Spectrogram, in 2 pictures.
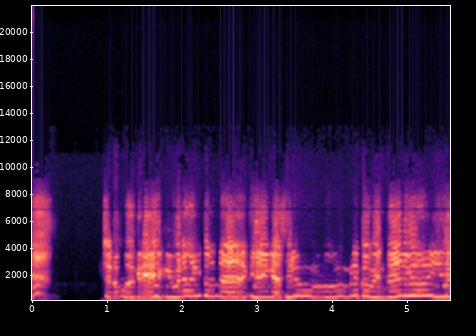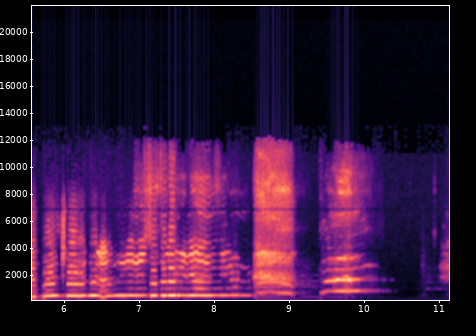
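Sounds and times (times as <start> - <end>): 
speech: 1.0 - 9.1
woman fake crying with a high whimpering wail: 6.4 - 10.2.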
